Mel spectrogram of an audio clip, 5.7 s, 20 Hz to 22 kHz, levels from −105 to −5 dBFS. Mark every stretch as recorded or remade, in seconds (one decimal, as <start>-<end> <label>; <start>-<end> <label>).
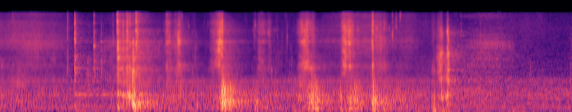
0.0-0.7 remade; 0.7-1.1 recorded; 1.1-4.5 remade; 4.5-5.7 recorded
